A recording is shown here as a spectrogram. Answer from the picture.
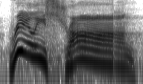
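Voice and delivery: drawn-out, forceful "really strong"; emphatically strong. Shown as a demonstration. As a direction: put full conviction on "really strong". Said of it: "your faith may sometimes be".

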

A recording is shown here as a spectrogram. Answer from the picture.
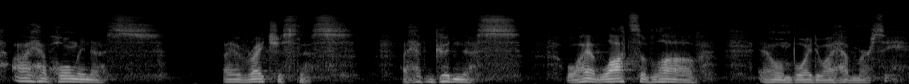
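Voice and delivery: soft, tender declaration. Acted. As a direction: say it gently, like a promise. God listing tender attributes.

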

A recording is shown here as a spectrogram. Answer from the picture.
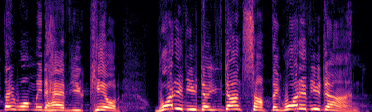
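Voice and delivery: high-pitched exasperated interrogation; worked-up, incredulous ruler; agitated Pilate. Acted. Pilate's agitated retort to Jesus.

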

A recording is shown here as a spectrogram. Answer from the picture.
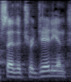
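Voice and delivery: ordinary talk, nothing marked

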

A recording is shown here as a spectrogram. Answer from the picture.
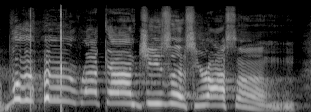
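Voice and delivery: very high, loud whooping celebration; mock cheering. Disciples reunited with Jesus, acted cheering. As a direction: whoop and holler like a reunited gang. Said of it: "I just picture the gang being back together".

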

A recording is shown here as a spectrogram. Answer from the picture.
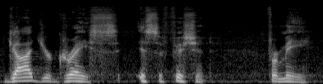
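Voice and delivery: hushed proclamation. Shown as a demonstration. Pastor modelling the prayer for the church, hushed. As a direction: say it gently as a prayer. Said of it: "what I want you to proclaim".

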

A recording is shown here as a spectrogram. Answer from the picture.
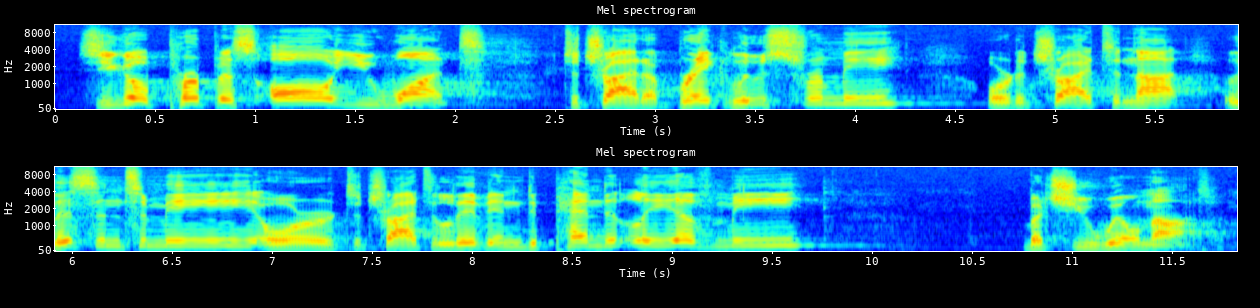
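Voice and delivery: loud, high fiery warning; preaching at full force. Acted. Pastor warning listeners they cannot break loose, fiery preaching. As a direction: drive the warning home.

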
